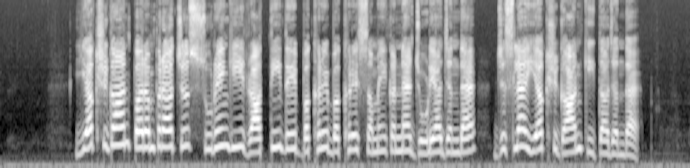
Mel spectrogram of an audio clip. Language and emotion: Dogri, neutral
